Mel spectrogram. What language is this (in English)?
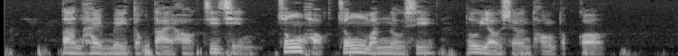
Cantonese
